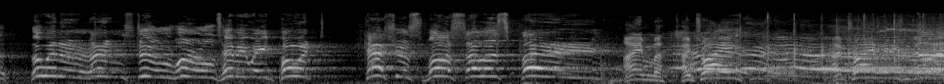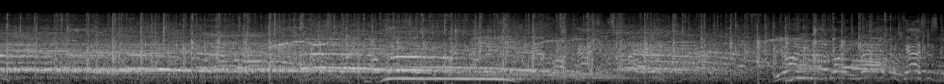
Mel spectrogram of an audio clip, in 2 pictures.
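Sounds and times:
speech: 0.0s - 9.8s
crowd applauding: 7.2s - 18.8s.

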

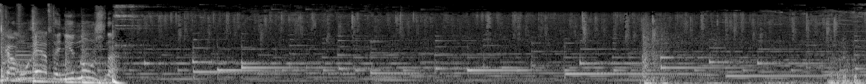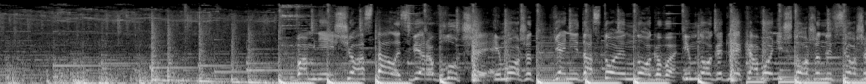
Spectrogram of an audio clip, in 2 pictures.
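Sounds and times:
raindrops pattering: 0.0s - 17.3s
speech: 0.5s - 1.3s, 12.1s - 17.3s
sustained musical tones: 1.2s - 13.0s.

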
